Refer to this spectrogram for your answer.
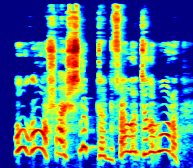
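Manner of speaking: play-acted very high cartoon mouse voice. Performing a viewer-redeemed sound, Mickey drowning impression. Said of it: "Mickey drowning".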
